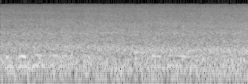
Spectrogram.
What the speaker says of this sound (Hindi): बड़ा सुंदर सा एक झरना है।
